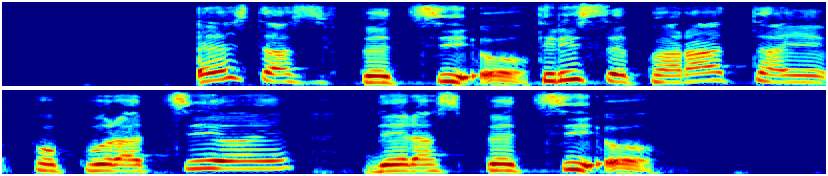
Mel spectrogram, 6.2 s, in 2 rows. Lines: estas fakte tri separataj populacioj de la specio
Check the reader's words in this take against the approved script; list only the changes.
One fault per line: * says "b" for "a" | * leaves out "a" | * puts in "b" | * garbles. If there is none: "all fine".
* says "specio" for "fakte"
